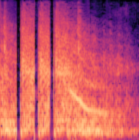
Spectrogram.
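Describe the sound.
A gunshot: a loud, harsh burst of noise broken by sharp short gaps, then a ringing tail with a faint falling whine that fades away.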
